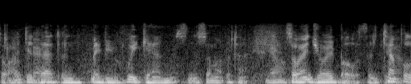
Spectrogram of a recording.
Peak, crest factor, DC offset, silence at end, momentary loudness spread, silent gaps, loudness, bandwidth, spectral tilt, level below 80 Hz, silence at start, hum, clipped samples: -2 dBFS; 14 dB; 0.3%; 0 s; 8 LU; none; -18 LUFS; 7 kHz; -6.5 dB/octave; -30 dBFS; 0 s; none; under 0.1%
